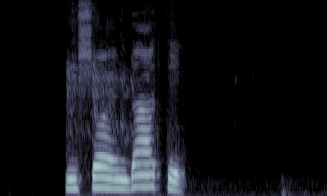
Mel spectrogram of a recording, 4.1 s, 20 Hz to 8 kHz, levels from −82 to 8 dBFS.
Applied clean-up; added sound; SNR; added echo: neural mask model RNNoise.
